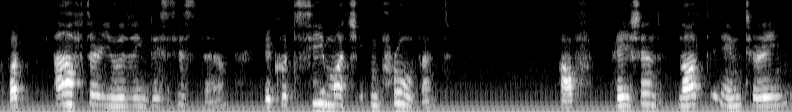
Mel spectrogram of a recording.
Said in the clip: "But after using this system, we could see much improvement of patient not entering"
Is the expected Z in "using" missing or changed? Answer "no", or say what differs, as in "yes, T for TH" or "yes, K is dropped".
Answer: no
